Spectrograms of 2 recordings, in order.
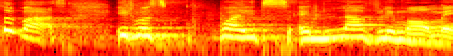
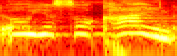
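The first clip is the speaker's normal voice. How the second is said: higher-pitched touched thanks; grateful old lady; 7 semitones higher than usual. Retold or imitated. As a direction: lightly act a grateful elderly resident. Old resident thanking the carer.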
